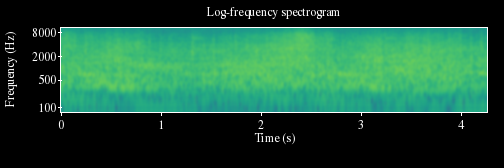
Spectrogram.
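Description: Cars and a van driving past: a steady engine hum with tyre noise, and a faint whoosh about two and a half seconds in.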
